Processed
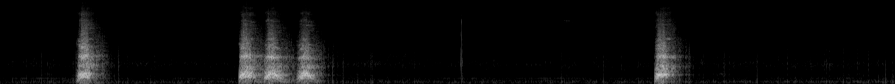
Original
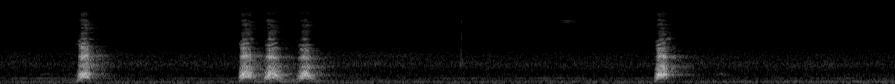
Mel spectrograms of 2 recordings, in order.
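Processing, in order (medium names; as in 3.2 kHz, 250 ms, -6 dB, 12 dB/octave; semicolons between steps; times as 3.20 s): waveshaping leveller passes 3; trim -4 dB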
